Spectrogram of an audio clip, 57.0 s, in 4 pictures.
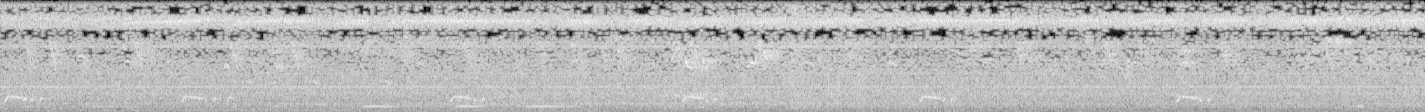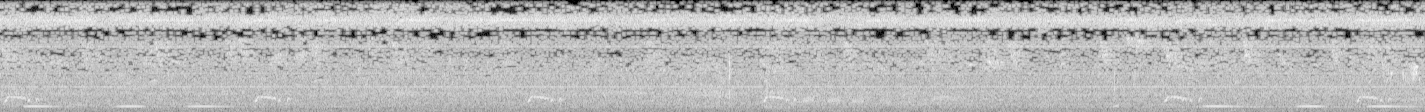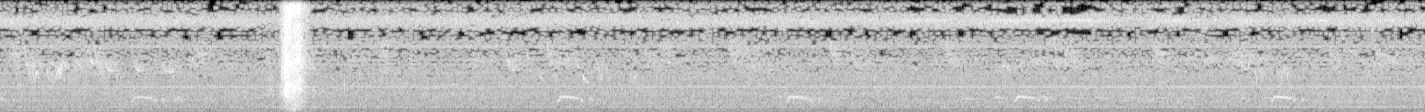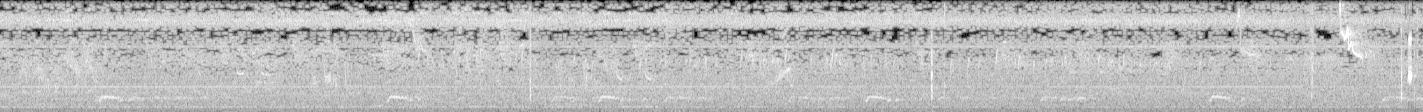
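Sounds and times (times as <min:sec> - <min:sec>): steady high hiss: 0:00.0 - 0:56.9
small birds chirping: 0:20.6 - 0:32.5, 0:45.1 - 0:56.9
sharp knock: 0:31.3 - 0:31.7.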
